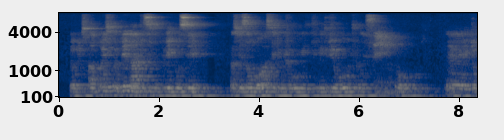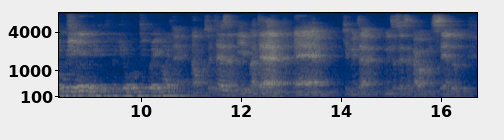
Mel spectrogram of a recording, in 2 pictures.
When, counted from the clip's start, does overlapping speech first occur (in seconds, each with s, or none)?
none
